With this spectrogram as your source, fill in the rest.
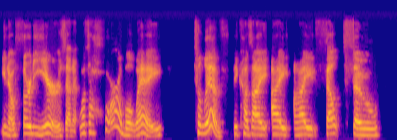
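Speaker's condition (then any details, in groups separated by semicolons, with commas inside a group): Stuttering; stuttering for at least 30 years, hid it about 30 years; openly stutters; fast talker; repeated words, blocks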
